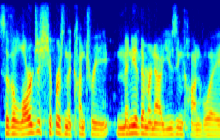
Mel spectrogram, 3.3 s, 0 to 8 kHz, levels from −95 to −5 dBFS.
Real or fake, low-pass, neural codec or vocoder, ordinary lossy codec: fake; 7.2 kHz; codec, 16 kHz, 16 kbps, FreqCodec, larger model; Opus, 32 kbps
